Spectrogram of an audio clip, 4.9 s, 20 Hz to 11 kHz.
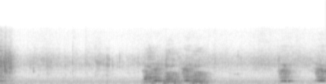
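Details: Dog kept in a kennel in a barn, barking at 3am; a few separate harsh barks spaced a second or more apart over a steady background hiss.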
